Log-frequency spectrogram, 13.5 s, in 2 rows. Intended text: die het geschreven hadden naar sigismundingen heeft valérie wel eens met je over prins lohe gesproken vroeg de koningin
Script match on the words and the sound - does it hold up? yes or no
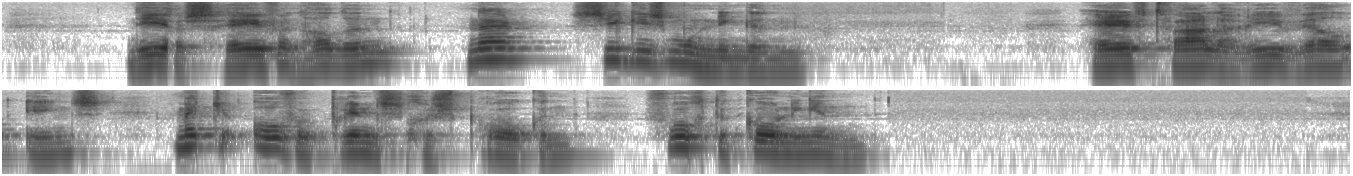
no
